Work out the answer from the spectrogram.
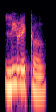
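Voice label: "lyrical", Indian English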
